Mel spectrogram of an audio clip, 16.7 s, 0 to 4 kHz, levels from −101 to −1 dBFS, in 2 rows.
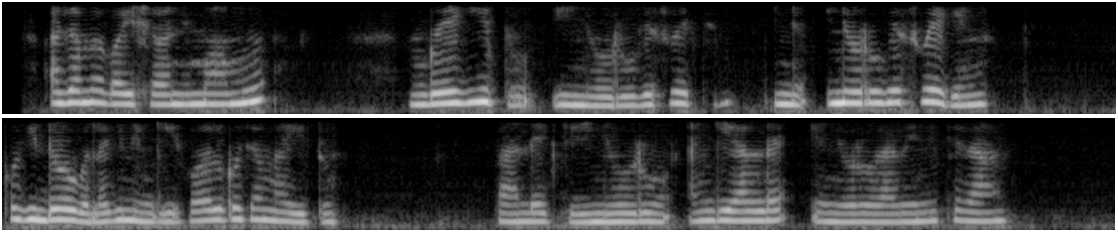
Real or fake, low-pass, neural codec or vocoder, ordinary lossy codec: fake; 3.6 kHz; codec, 16 kHz, 16 kbps, FreqCodec, smaller model; none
